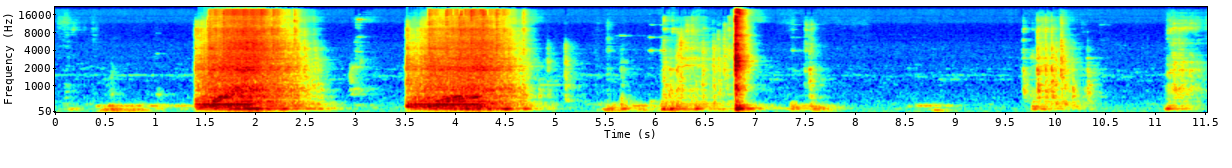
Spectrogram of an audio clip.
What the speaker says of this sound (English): Let's make few stitches and try again after that.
